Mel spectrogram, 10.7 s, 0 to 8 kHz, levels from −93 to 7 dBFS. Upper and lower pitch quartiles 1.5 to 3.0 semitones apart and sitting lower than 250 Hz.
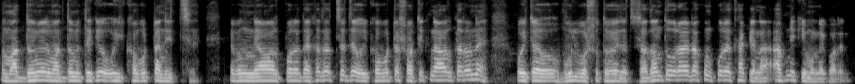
Yes: average, 2.7 semitones; low, 135 Hz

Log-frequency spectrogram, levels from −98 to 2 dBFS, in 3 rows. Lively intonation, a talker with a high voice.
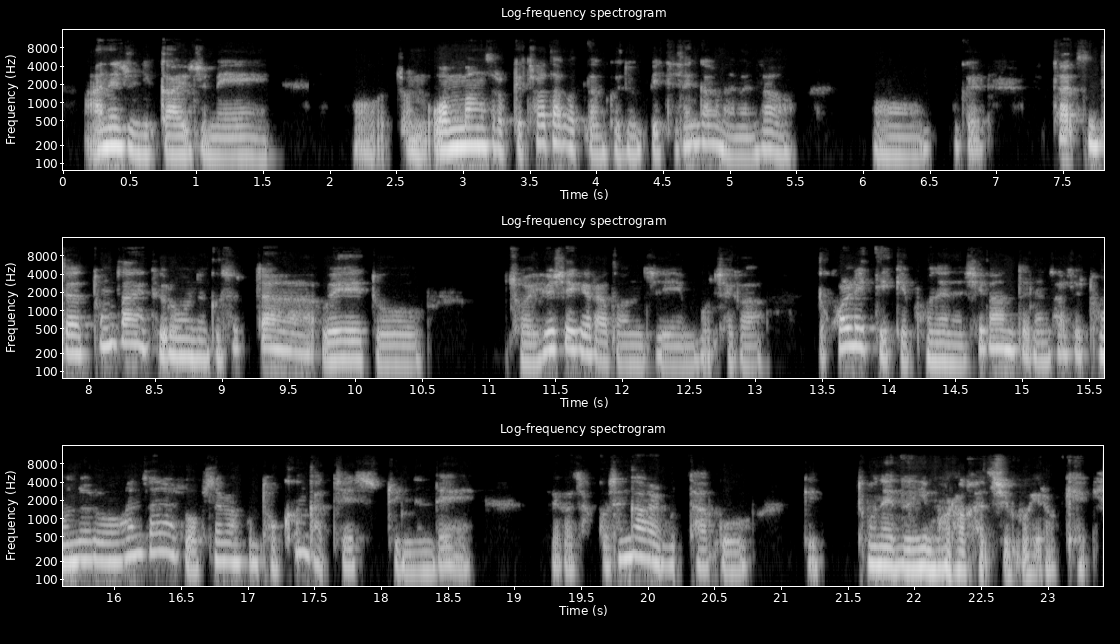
No: wide, 5.7 semitones; medium, 165 Hz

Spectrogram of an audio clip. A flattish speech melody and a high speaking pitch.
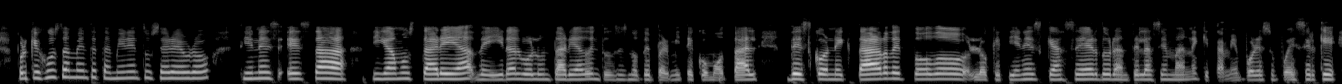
No: average, 3.0 semitones; high, 240 Hz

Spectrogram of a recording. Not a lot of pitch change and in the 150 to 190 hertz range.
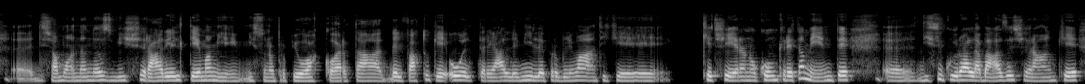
Yes: narrow, 2.1 semitones; medium, 180 Hz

